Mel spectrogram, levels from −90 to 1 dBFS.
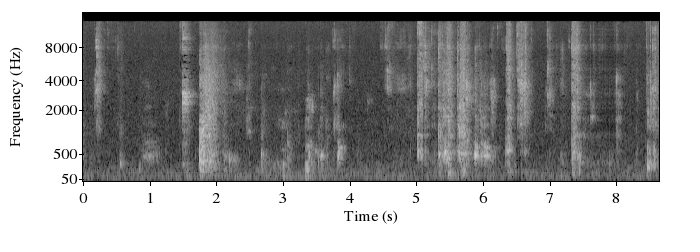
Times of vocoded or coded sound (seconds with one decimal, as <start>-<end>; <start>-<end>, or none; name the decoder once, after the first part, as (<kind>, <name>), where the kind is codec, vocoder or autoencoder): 7.4-8.1 (codec, SNAC)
